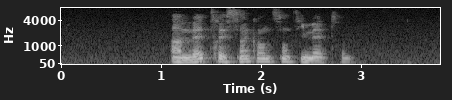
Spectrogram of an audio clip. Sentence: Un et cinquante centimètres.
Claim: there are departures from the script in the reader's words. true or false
true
